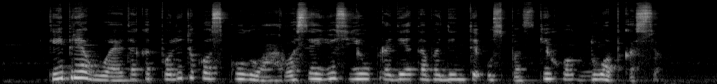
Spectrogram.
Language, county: Lithuanian, Klaipėda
